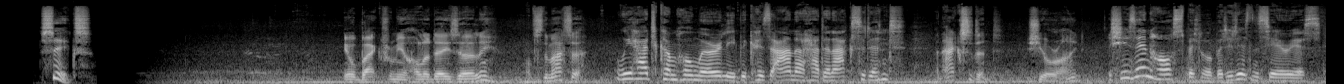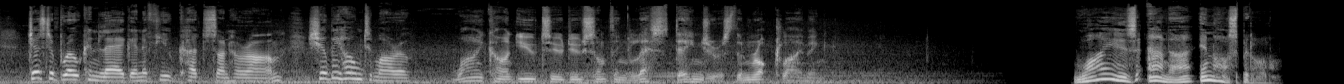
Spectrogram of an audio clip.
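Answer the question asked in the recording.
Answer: She broke her leg rock climbing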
